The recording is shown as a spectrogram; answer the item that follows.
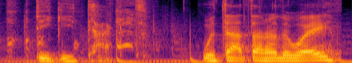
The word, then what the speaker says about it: Digitakt: a combination of two Swedish words digital and tact that becomes digit TCT so anyone who says digit TCT they're just making things more complicated so please embrace your inner toddler and say it with me digy TCT with that that the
